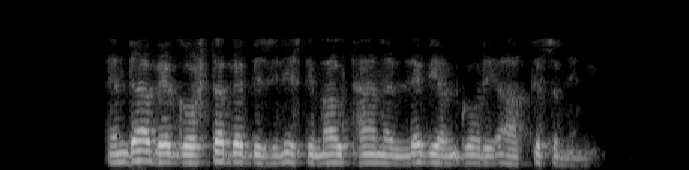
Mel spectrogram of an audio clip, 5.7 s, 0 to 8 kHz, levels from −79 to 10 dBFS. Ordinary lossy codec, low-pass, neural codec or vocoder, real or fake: AAC, 16 kbps; 7.2 kHz; codec, 16 kHz, 4.8 kbps, FACodec; fake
